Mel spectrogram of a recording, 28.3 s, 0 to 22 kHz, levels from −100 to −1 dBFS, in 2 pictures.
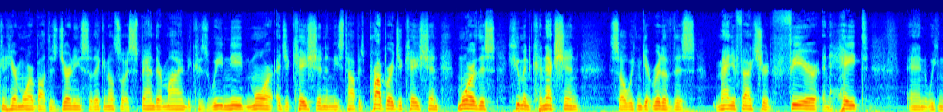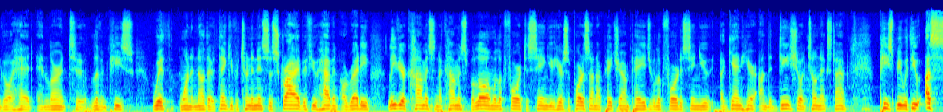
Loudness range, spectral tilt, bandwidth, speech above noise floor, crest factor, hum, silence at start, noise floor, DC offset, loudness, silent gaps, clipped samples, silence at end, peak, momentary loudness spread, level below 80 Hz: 3 LU; -6.5 dB/octave; 14.5 kHz; 21 dB; 18 dB; none; 0 s; -49 dBFS; under 0.1%; -29 LUFS; none; under 0.1%; 0 s; -10 dBFS; 9 LU; -46 dBFS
